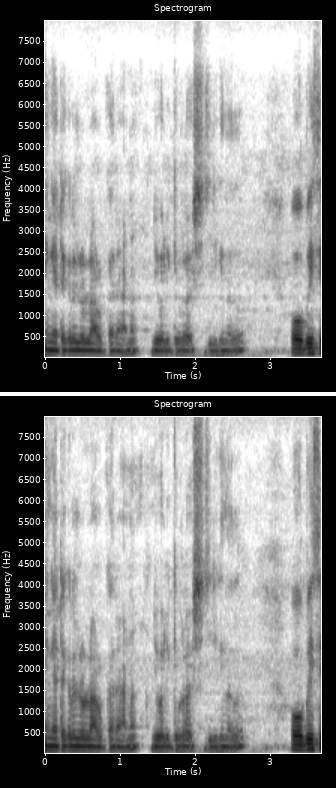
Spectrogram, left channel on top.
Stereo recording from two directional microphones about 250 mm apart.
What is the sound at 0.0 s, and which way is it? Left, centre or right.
Speech, centre.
